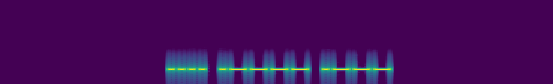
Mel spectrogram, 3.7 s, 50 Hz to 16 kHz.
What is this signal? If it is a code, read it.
Morse code, heard as a keyed tone, about 36 wpm, 700 Hz. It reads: H1J
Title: Three Challenging Letter-Number Combinations 35wpm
